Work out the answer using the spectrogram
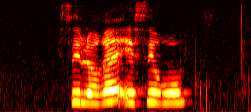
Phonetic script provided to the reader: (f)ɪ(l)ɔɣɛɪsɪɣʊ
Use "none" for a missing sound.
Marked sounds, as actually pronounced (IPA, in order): s, l

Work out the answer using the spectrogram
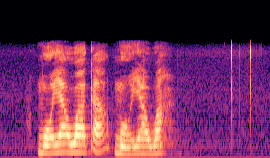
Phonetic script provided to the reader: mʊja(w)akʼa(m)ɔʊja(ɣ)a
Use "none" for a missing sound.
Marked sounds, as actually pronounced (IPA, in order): w, m, w

